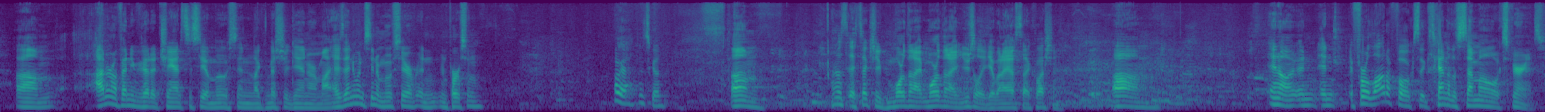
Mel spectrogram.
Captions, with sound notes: I don't know if any of you have had a chance to see a moose in like Michigan or -- has anyone see a moose here in person? Oh, yeah. That's good. [ Laughter ] It's actually more than I usually get when I ask that question, you know. And for a lot of folks it's kind of a seminal experience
